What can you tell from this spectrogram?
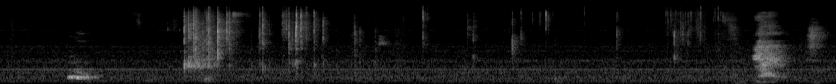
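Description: Disposable plastic piping bag crinkling and rustling in short bursts as it is handled and squeezed, with scattered light clicks and taps.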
